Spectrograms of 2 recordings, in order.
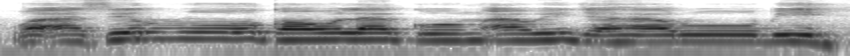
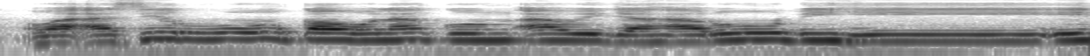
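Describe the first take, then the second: First: The last word stops short on the final consonant. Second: The last word ends in a lengthened vowel, running on. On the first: The reader stops at this point. "Tapi kalau waqaf" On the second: The reading continues without stopping. "kalau kita baca terus dia akan jadi panjang"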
